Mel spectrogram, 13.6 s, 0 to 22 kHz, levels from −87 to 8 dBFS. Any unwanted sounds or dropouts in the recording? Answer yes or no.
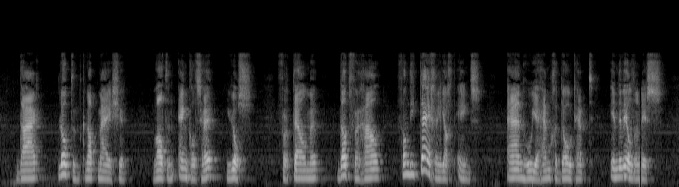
yes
